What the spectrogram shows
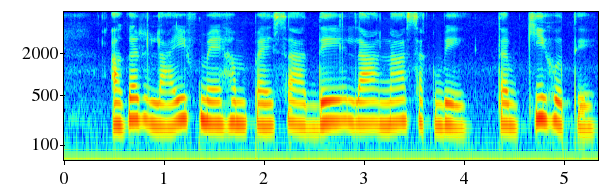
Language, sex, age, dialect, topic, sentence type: Magahi, female, 18-24, Northeastern/Surjapuri, banking, question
